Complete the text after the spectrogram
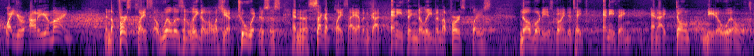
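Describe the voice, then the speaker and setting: An actor playing a grumbling, sardonic, exasperated henpecked husband in an old-time radio comedy. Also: male voice, lowish voice, big pitch swings, fairly quick, sharp tone. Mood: indignant, ranting. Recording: echoey hall, clear background noise.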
